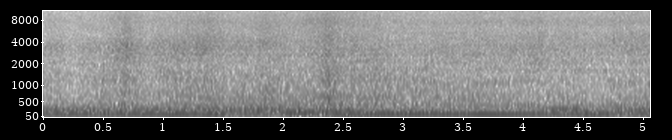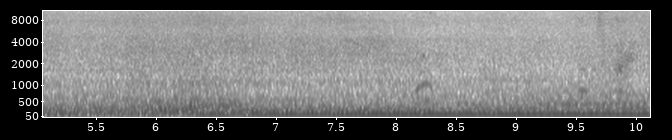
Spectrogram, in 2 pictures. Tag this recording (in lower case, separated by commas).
speech, outside, urban or man-made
